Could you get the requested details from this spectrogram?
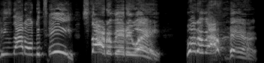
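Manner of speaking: high-pitched, loud shouting, hammed up; mock fan outburst at full volume; screaming fans. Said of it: "People out there were screaming".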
